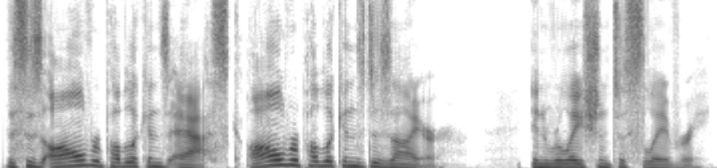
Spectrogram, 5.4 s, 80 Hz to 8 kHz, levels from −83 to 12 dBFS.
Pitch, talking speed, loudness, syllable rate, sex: 165 Hz, 110 wpm, -19 LUFS, 5.0 syllables/s, male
